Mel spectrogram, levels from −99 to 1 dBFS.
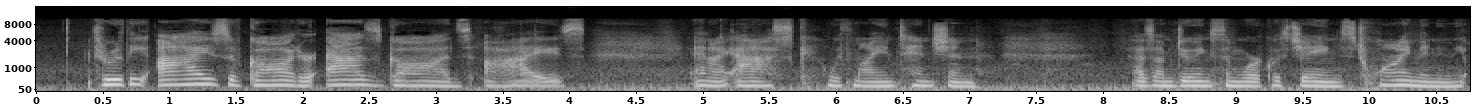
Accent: American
